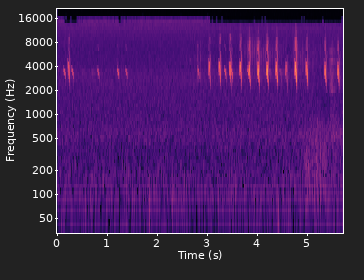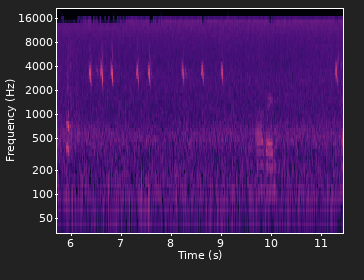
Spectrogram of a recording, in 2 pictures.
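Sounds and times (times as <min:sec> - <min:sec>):
female wild bird alarm call of sharp high chirps: 0:00.0 - 0:01.5, 0:02.6 - 0:09.2
low rumbling background: 0:00.0 - 0:11.4.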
